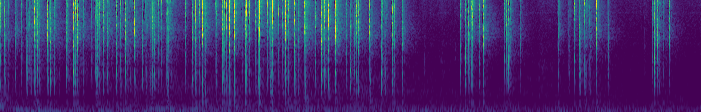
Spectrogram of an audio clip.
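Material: Stainless steel.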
